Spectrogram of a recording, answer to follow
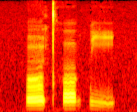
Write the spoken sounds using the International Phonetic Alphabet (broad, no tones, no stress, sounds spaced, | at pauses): ɔ̃ t̪ʰ ɔ k͡p i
